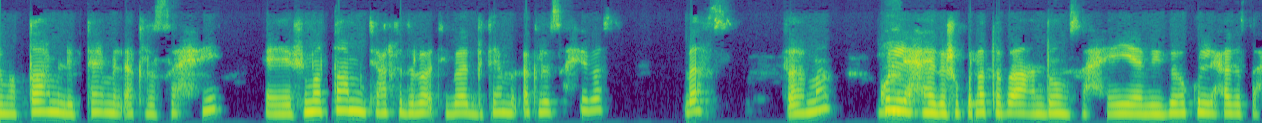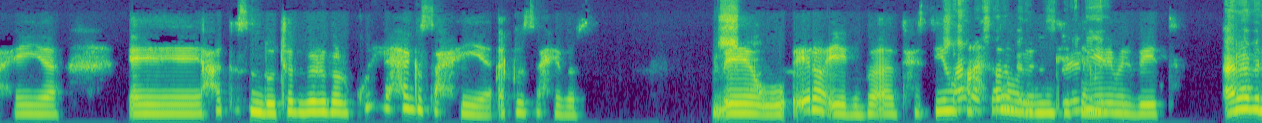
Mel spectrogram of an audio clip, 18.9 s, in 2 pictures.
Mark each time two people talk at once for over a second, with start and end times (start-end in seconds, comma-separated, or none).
16.5-17.8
